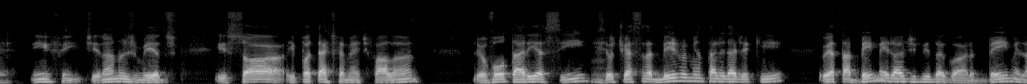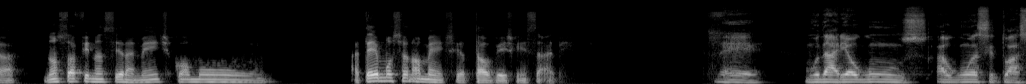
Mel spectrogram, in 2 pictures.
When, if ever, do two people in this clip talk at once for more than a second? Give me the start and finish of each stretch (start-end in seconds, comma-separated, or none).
none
